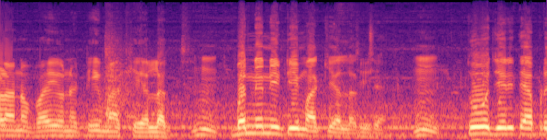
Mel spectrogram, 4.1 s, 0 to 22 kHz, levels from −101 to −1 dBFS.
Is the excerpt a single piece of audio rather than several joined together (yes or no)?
yes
